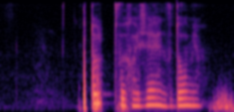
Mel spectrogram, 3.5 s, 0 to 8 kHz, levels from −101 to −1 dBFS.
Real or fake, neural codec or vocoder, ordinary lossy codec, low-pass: real; none; AAC, 32 kbps; 7.2 kHz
